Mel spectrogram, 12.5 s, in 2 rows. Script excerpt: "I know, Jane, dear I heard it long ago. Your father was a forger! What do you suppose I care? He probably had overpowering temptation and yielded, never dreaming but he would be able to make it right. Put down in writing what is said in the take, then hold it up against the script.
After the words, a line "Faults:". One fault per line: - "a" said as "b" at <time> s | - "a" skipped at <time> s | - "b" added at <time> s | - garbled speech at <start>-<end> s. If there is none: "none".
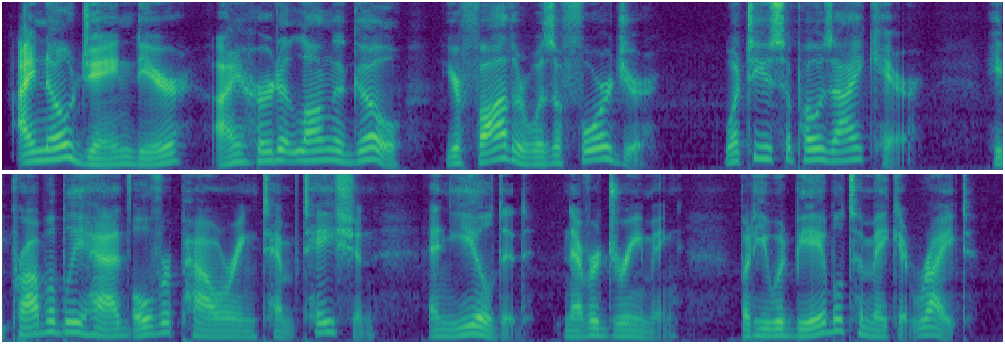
"I know, Jane, dear I heard it long ago. Your father was a forger! What do you suppose I care? He probably had overpowering temptation and yielded, never dreaming but he would be able to make it right.
Faults:
none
